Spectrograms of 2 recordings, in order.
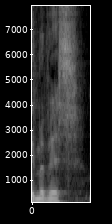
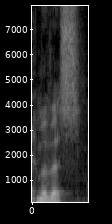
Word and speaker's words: Meves: C'est Meves. – Oui. Bon, si on dit Mio, ça sera anglais, oui.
